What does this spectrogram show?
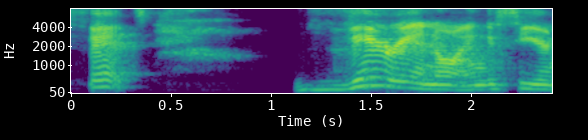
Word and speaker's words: Fitz: butchered my name so it was fritz no there's no r in my name it's four letters how do you screw that up f-i-t-z it fits very annoying to see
